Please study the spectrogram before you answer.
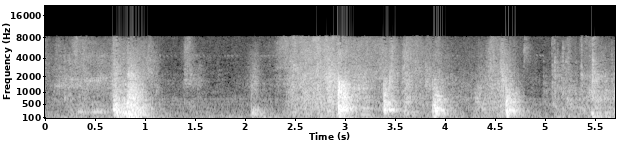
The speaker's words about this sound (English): then pushes a table back into place before answering the door.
